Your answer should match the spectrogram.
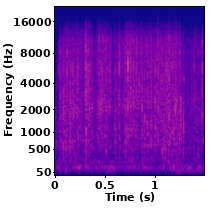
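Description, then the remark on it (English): Crisp, steady crinkling of a translucent, rainbow-coloured plastic package of treats being opened, with bright rustling bursts and small crackles continuing for a second or two, fairly quiet, with no voices. “There's like a very fun like rainbowy package here. Translucent sack.”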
